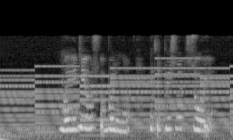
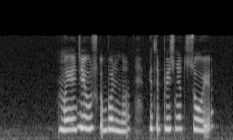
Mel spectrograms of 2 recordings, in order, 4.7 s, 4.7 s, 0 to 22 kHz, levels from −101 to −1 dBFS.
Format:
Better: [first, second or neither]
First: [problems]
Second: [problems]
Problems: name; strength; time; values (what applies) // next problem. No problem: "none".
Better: second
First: background sound (Organ); 10 dB below the speech // room echo; dies away in 0.2 s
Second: none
